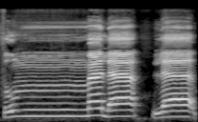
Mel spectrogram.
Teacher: ثم باریک ہے، میم میں تشدید ہے اور غنہ پڑھنا ہے. میم و نون مشدد ہوں گے جہاں کہیں وہاں غنہ ہوگا.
